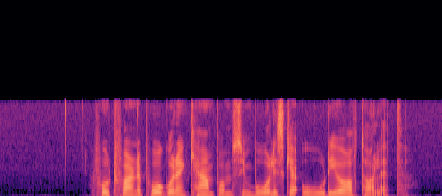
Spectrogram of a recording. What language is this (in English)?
Swedish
